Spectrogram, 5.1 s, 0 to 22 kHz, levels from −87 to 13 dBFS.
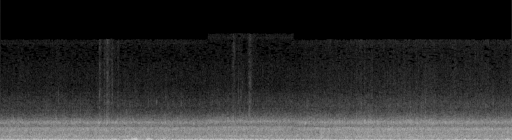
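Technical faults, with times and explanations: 2.08 to 2.94 s, drift correction step: the sound runs about 6% faster and a semitone sharp, then snaps back, likely a one-step playback-rate jump resyncing two clocks.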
